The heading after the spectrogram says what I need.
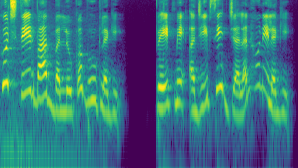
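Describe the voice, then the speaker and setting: Casting: woman storybook narrator, high and very lively, expressive. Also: measured pace.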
